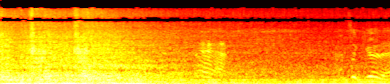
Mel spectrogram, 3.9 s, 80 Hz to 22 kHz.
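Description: A 1974 Plymouth Duster engine runs steadily after warm-up, with the idle screw turned out and a vacuum line plugged. A loud, low rumble rises at the start and then settles into a steady idle, with someone talking over it.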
